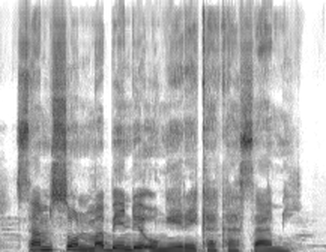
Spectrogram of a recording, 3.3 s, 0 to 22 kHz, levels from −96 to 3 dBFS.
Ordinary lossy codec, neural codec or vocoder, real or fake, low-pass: none; vocoder, 44.1 kHz, 128 mel bands every 512 samples, BigVGAN v2; fake; none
